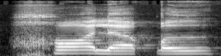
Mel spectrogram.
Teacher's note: وقف کی حالت میں قوف کی آواز پلٹ کر واپس آئے گی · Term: حرف قلقلہ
